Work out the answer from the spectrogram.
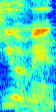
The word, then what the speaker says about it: Heuermann: if I'm not pronounced I think that's heran the right pronunciation of this Rex heran he he your man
